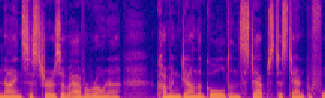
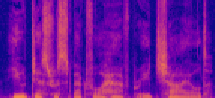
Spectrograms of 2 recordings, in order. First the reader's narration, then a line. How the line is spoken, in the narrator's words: Morg hissed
